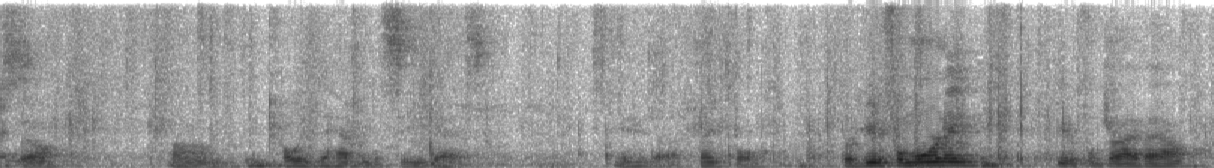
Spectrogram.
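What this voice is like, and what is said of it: Slightly rough voice from a cold. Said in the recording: “my voice may be a little rough today. Been battling a bit of a cold”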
